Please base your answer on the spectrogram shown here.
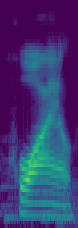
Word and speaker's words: while: So you have to really pronounce the H or blow the air there to pronounce the H. No? While.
